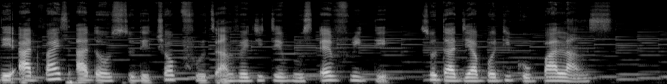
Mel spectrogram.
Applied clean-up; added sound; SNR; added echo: classical method log-MMSE.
